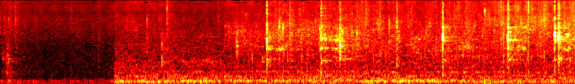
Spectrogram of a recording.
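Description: Puréed tomato sizzling in hot oil with fried garlic and shallot in a nonstick pan, stirred with a wooden spatula that scrapes and clicks against the pan. The sizzle starts suddenly about a second in, and the spatula clicks come often in the second half.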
